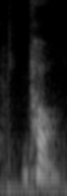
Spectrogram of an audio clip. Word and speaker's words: ধ: এই উচ্চারণটা আমার সাথে সাথে বলো, আমার দিকে তাকাও, ধ ধ, আবার বলো ধ। দেখো আমরা কিন্তু একটু ধাক্কা দিয়ে বলেছি, এটার সাথে একটু হ উচ্চারণ হয়েছে, ঠিক আছে?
